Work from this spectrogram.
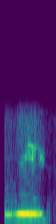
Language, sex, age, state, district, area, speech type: Urdu, female, 45-60, Uttar Pradesh, Rampur, urban, conversation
